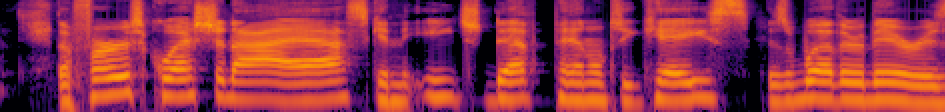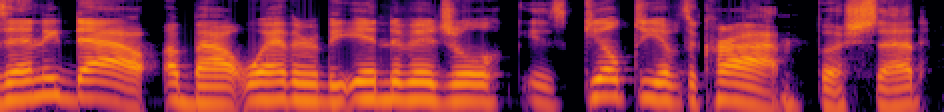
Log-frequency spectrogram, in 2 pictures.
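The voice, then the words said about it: Imitation of George W. Bush's accent. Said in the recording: “I feel like I need to do it in his accent. ... That wasn't very good, but I tried.”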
